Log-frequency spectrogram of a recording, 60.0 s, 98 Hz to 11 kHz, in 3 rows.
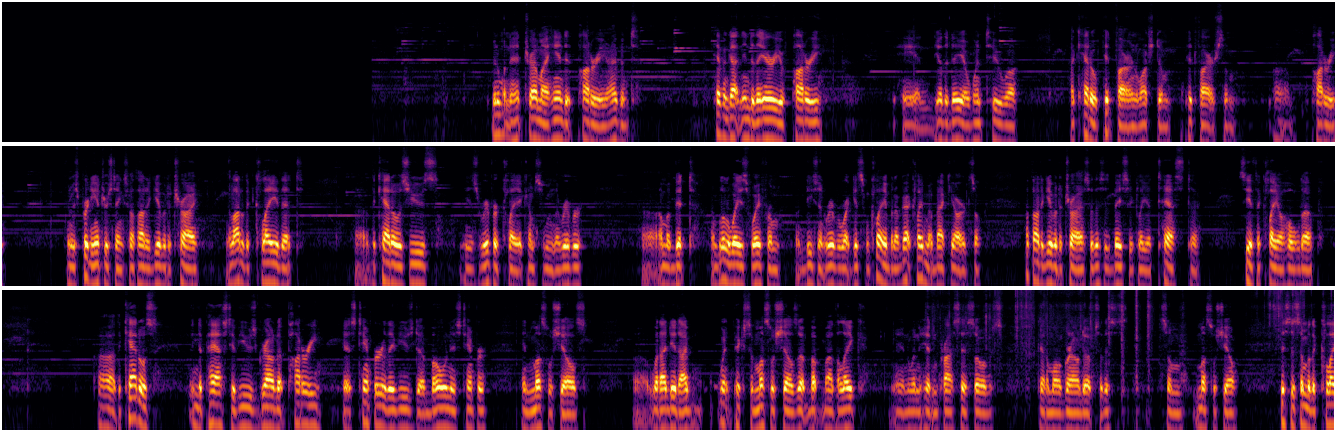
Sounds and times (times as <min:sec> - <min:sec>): Wind chime: 0:05.6 - 0:59.9.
